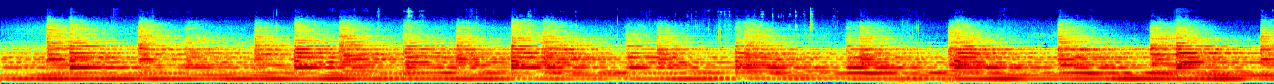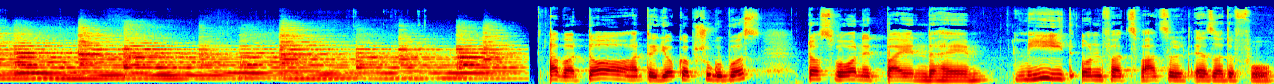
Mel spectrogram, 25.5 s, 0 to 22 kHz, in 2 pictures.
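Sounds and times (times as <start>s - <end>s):
church bells pealing on a Sunday: 0.0s - 18.1s
speech: 19.2s - 25.4s.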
